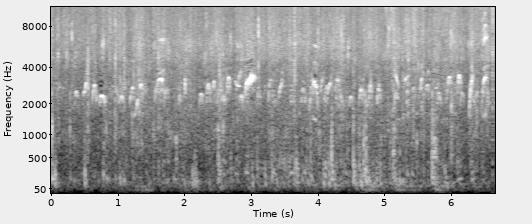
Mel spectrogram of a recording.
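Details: Over 100 just-hatched ducklings in a kiddie pool inside a barn during the afternoon, a quieter steady stream of high, brief peeps from many birds at once, one louder chirp near the middle.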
